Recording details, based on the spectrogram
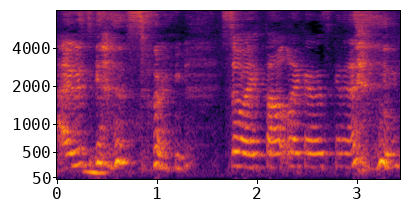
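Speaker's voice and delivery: laughing while talking. Telling another speaker about a dark time, laughing while talking. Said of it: "I don't know why I'm laughing at this".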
